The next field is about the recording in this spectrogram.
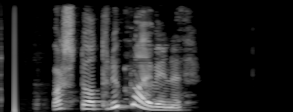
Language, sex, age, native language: Icelandic, female, 8, Icelandic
